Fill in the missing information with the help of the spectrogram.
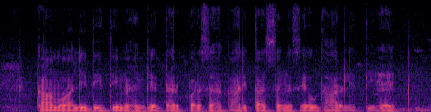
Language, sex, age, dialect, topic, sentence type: Hindi, male, 51-55, Kanauji Braj Bhasha, banking, statement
